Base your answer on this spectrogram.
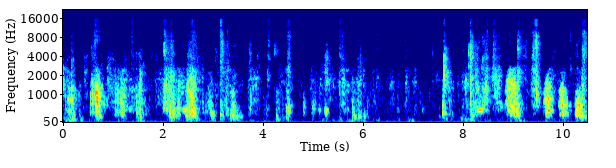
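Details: Siberian Husky puppies giving a dense series of short whimpers and yips in clustered bursts, loudest in the first three seconds and again after about seven and a half seconds, with a quieter stretch between.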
